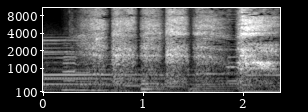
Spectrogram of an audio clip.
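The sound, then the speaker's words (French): A voice imitates Eurylochus panting for breath after sprinting to the beach, making a few loud, breathy gasps and snorts in an uneven rhythm. “Bon, il a du mal, hein. Il vient de courir pendant 40 minutes. On va patienter quelques secondes le temps qu'il reprenne son souffle.”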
